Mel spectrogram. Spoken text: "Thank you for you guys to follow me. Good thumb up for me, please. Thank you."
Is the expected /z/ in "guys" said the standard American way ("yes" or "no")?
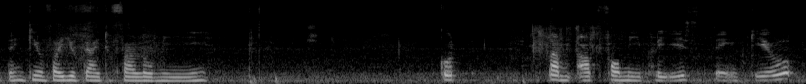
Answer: no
